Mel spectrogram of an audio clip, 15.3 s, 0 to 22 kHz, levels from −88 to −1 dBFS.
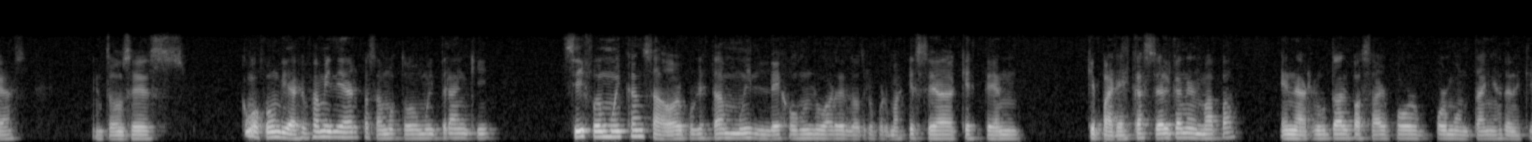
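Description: A call bitrate drop runs from 7.71 s to 13.29 s. The call's bandwidth estimate fell, so the Opus encoder was told to spend far fewer bits on the speech, and the coarser coding leaves it rough and watery. The sound stays at its most degraded for about 5 s before recovering. The change in texture fits a fall from 32 kbps to around 18 kbps, inside a band that the call path already limits to 8 kHz.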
